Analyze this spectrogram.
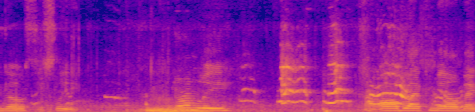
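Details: Two-week-old puppies whine and yelp while nursing: short rising squeals, then longer bent cries rich in overtones, alongside snuffling and shuffling noise and a faint hum.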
